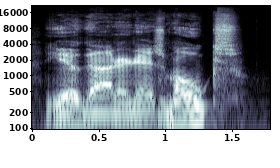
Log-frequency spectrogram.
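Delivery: gruff, slow, rasping grizzly bear voice. Narrating a man who slid into the pew beside the narrator, in a raspy grizzly bear voice. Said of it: "in a grizzly bear's voice he rasped".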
